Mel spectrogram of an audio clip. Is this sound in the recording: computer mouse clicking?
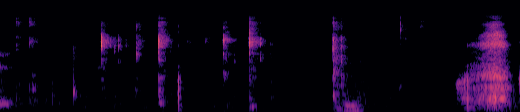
yes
